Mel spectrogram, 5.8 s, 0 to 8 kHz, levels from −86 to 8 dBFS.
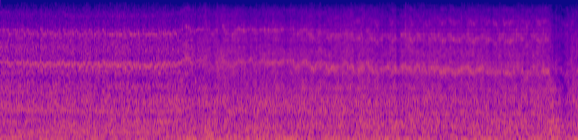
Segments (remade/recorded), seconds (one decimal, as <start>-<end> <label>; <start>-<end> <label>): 0.0-2.0 recorded; 2.0-5.8 remade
